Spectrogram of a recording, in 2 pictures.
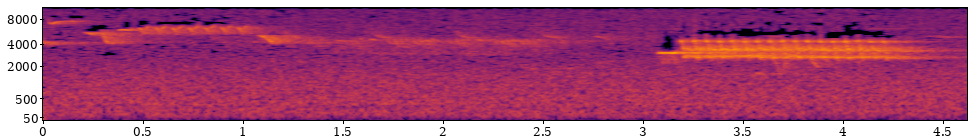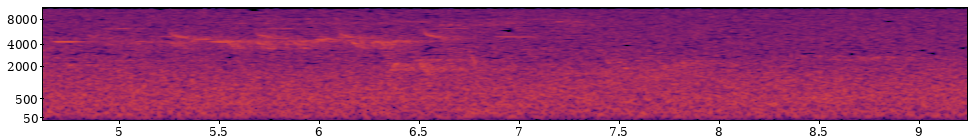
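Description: High-pitched bird-like chirps over a steady hiss. A run of quick falling chirps comes first. About three seconds in, a loud buzzy trill lasts just over a second, and fainter chirps follow.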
